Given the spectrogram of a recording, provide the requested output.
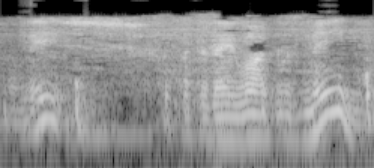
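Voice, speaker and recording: Anguished son with wildly swinging pitch. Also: male voice, very animated, unhurried, over music. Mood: uneasy. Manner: emotional, dramatic. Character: anguished grown son of a domineering mother. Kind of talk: 1950s radio melodrama acting. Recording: dull old radio drama recording.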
